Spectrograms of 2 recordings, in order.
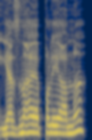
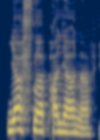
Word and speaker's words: Yasnaya Polyana: Yasnaya Polyana? Yasna Polyana.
